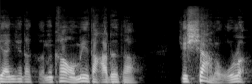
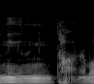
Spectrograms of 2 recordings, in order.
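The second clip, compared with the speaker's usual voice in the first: much softer, hushed apology; very quiet; 7 semitones lower, 16 dB quieter than usual. Retold or imitated. Apologising to the woman in the dark, very quiet. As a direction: say it under your breath so nobody wakes. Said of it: "我还老小声了".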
